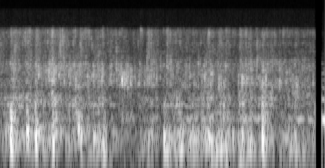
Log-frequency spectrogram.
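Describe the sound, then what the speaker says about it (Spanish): Water from cooked zucchini pours out in a steady, close gushing stream for a few seconds, then stops abruptly. "Y escurrimos los calabacines."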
